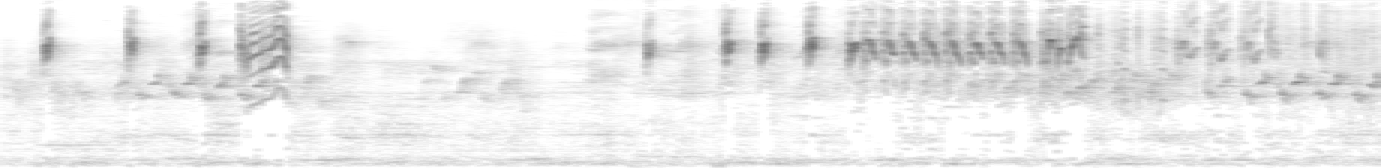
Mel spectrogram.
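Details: Crimson sunbird sings very high, sharp, thin notes, then a rapid run of about a dozen piercing chips fading into softer twittering, over faint low rumbling; used as a lure call to provoke rivals.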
